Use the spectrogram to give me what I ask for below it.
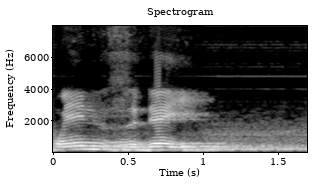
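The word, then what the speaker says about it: Wednesday: ওয়েডনেসডে, বাট এইখানে ডিটা silent থাকবে, ডিটা উচ্চারণ হবে না, তাহলে হবে হালকা একটু ভাইব্রেট হবে, ওয়েডনেসডে।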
